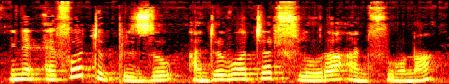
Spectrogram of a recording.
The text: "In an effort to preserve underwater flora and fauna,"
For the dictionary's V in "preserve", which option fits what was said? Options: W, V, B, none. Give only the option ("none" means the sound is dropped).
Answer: none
